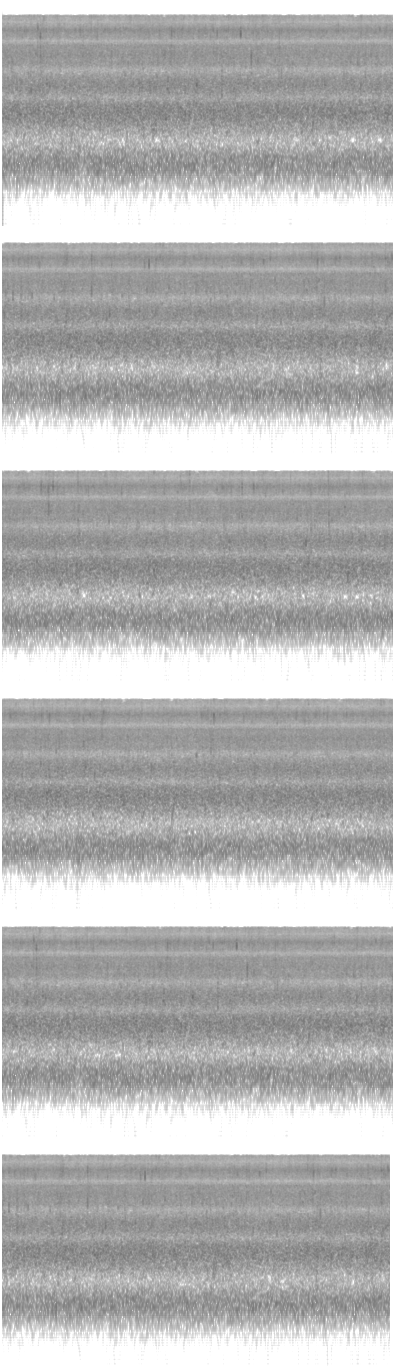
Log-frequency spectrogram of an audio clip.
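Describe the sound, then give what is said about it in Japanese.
Soft, continuous rush of river water flowing around a boat travelling along the river, steady and unbroken for the whole stretch, with an even hiss and no voices or distinct splashes standing out. “しばらくはこのまま川を進んでいこうね。”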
